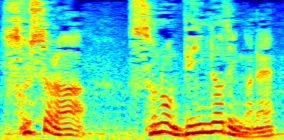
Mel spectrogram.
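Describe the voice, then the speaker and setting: A man's voice: on the high side, quick pace, a little hiss or hum. A man telling a long anecdote on a radio talk show, acting out the quoted lines. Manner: animated storyteller acting out quotes. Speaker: radio guest storyteller. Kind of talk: casual radio chat.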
